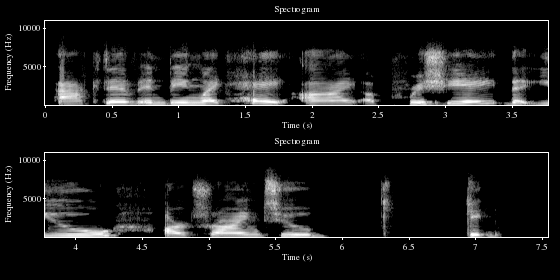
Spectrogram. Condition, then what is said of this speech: Stuttering. I don't necessarily mind that I have a stutter, but there are times when it's so hard that I can't even speak.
